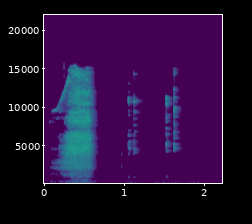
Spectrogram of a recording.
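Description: A short rush of noise just after the start, then several faint clicks of computer keys being typed.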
